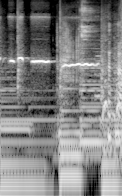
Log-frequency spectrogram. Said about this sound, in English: I'll do my best to whistle up a brand new melody.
